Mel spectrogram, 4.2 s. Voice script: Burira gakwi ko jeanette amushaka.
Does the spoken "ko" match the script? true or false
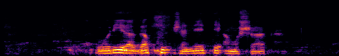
false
